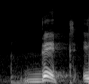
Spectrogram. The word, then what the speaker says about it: bite: Bit. Et ici, je te donne, ça donne quoi? Tu prononces la lettre I entièrement, ça donne bite.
